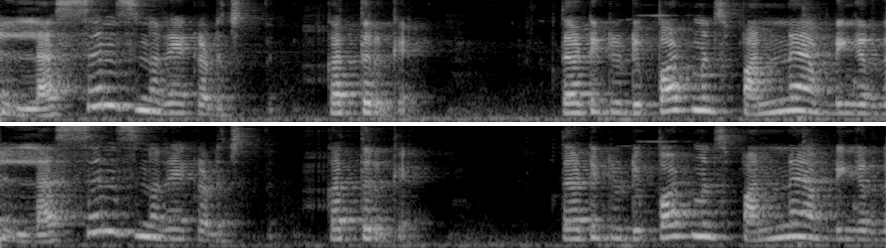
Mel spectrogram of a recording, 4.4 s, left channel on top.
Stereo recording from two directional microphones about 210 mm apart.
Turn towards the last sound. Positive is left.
turn(degrees=-50)  # may be behind; listen again after turning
